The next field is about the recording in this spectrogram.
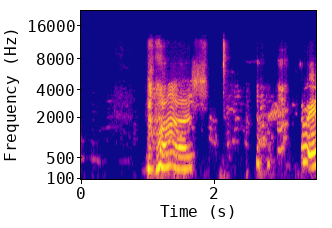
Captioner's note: laughs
